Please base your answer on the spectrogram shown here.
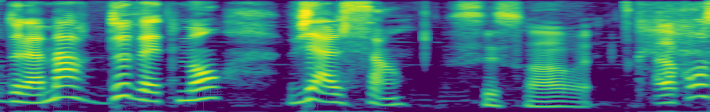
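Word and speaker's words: Wials: la marque de vêtements Vials. C'est ça, ouais. Alors, comment ça s'écrit déjà ? Alors ça s'écrit W-I-A-L-S. Vials.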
